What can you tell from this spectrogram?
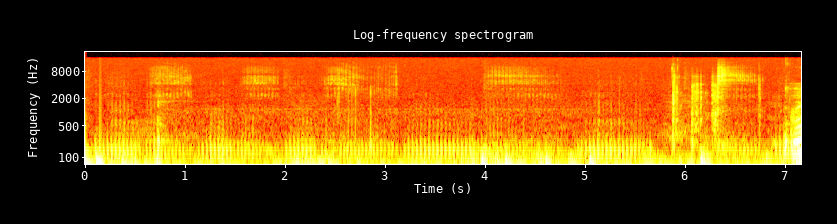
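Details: Elderly, very deaf cat snoring heavily at home: low rumbling pulses roughly every second, each paired with a breathy hiss, and a person speaking softly near the end.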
